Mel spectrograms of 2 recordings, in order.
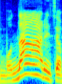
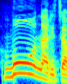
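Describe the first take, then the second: First: The stress is on the second syllable. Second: The stress is on the first syllable. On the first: "두 번째야" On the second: "첫 번째야"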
